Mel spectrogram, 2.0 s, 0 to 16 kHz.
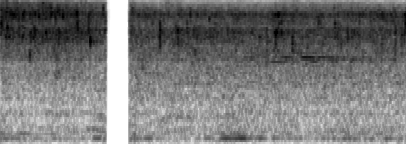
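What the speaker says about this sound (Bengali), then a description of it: "এগুলোকে আমি 2 থেকে 3 মিনিটের মতো একটু তেলে নেড়ে নেব।" Vegetables being stirred in a little oil in a pan for a paneer Maggi dish, a faint, steady low sizzle that crackles on and off and breaks off briefly near the start.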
